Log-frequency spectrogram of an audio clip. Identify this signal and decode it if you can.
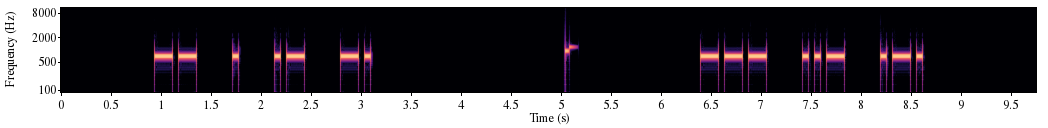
Morse code, heard as a keyed tone, about 20 wpm, spaced as for 15 wpm, 700 Hz. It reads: MEAN OUR
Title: 115 Lesson 19f - Letter w - Words 20wpm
